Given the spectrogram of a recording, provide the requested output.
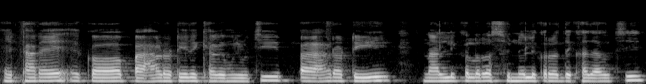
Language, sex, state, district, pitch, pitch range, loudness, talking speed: Odia, male, Odisha, Nuapada, 160 Hz, 155-170 Hz, -14 LUFS, 140 wpm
